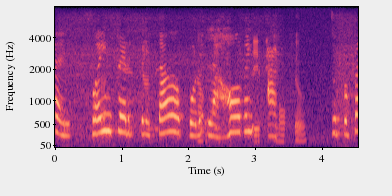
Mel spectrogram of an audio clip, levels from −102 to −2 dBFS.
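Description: Between 0.98 and 1.56 s, 2.28 and 2.57 s, 2.76 and 3.22 s, and 3.39 and 3.6 s, the speech dips by up to about 10 dB (about 5 dB in the last stretch) and thins in pieces. This is speech suppressed in double talk, likely from an echo canceller ducking the talker while the far side spoke. The waveform envelope shows notched troughs, and the spectrogram shows paler bands there.

From 3.49 to 3.58 s, an echo leak adds a very faint copy of the voice delayed by 176 ms, likely loudspeaker pickup that the canceller failed to remove. On a spectrogram it is a dim trace lagging behind the main energy.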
